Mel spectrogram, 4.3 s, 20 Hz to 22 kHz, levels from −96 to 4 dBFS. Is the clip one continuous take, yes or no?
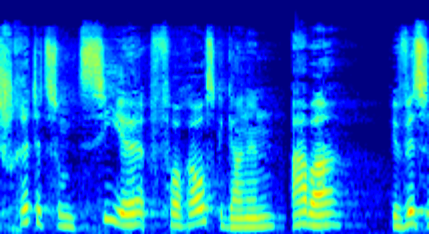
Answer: no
